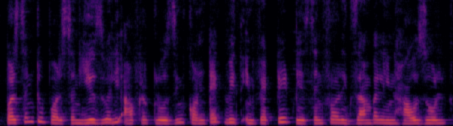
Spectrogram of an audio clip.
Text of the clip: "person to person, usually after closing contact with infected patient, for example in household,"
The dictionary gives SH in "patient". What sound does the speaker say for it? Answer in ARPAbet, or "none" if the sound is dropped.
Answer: S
